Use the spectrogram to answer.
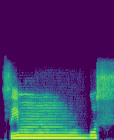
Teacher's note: Sinnya mengalir kembali ya. Ada sofir, desis, alhams, kemudian roghah ya. Mustamir. Nah, itu ro-nya juga disukunkan.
